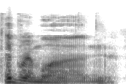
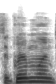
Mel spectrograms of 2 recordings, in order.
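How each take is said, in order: First: Deep pitched-down voice changer effect. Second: Said in the usual way. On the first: Real, not acted. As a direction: voice changer dropping the voice low. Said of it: "I like the voice changer thing". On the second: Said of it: "Like I said, I'm your host".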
